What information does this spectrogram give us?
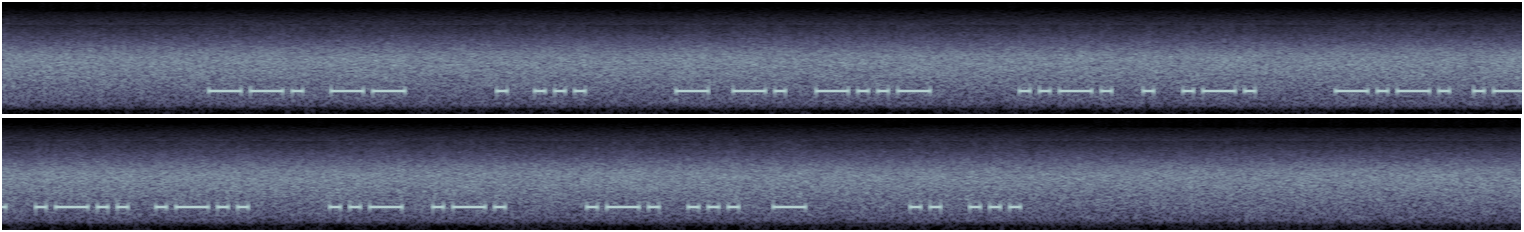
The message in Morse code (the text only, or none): GM ES TNX FER CALL UR RST IS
